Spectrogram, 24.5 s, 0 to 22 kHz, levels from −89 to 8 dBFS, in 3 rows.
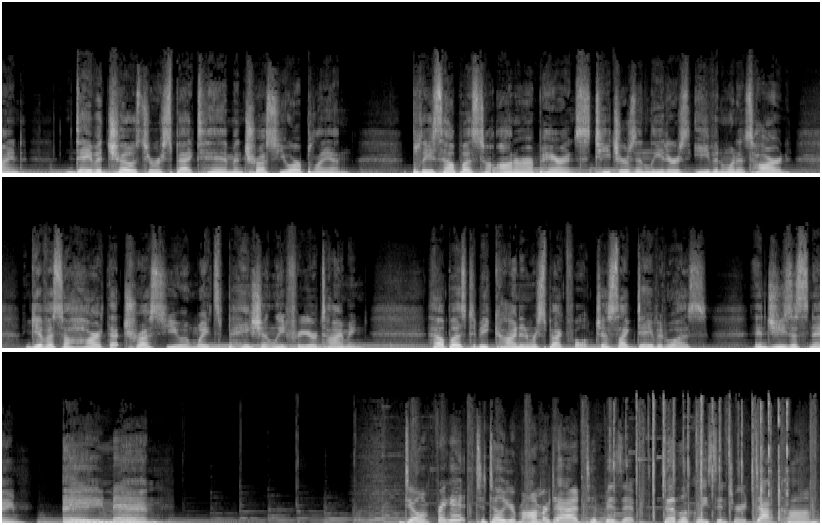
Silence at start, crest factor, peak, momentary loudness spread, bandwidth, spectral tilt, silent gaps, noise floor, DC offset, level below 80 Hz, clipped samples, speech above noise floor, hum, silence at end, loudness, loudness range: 0 s; 18 dB; 0 dBFS; 11 LU; 16.5 kHz; -6 dB/octave; none; -49 dBFS; under 0.1%; -34 dBFS; under 0.1%; 31 dB; none; 0 s; -19 LUFS; 3 LU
